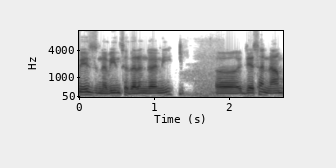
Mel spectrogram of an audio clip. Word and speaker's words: Sadarangani: My name is Navin Sadarangani. जैसा नाम पे ही पता चलता है, इतना लंबा सरनेम है, मतलब सिंधी है. All Sindhi surnames are long and they rhyme with money.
